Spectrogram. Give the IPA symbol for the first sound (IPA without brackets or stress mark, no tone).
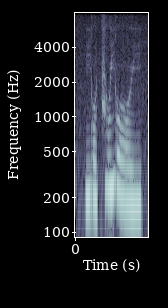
j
